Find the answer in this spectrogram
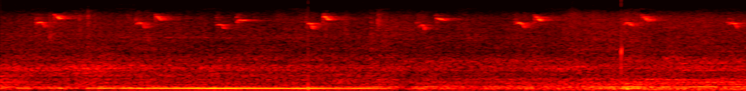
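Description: A bird repeating a short two-note chirp, a lower note then a higher one, about once a second over a steady low hum. It all cuts off suddenly at the end.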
